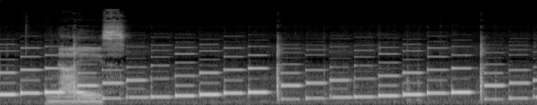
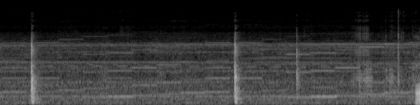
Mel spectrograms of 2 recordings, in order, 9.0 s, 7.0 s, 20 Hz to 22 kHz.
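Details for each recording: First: Commodore SX-64, faulty quiet SID replaced with a SwinSID Nano, running the owner's-guide musical scale program into a 1702 monitor: clean, even tones step through the scale with no buzz or dropouts, normal sound output after repair. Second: Commodore SX-64 playing a musical scale from the owner's guide through a known-good 1702 monitor, volume at maximum: only a faint stepped scale barely above the hum with occasional loud pops; faulty SID sound chip.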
